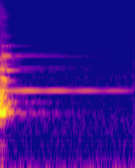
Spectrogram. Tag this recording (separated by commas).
Musical instrument, Gong, Music, Percussion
